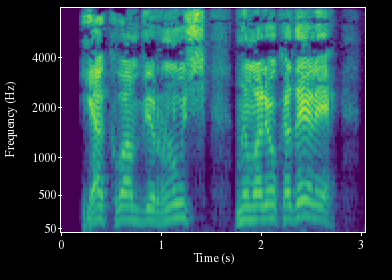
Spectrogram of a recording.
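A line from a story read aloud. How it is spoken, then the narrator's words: Shouted farewell. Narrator (Russian): крикнул им на прощание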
